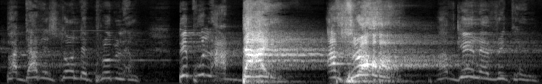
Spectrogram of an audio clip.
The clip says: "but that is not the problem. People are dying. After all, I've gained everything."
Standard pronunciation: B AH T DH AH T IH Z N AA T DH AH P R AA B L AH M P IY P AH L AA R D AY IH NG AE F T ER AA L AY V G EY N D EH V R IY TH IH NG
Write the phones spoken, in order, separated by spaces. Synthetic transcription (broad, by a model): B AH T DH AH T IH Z N AA T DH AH P R AA B L AH M P IY P AH L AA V D AY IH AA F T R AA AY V G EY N EH V R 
